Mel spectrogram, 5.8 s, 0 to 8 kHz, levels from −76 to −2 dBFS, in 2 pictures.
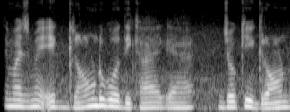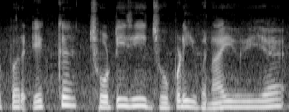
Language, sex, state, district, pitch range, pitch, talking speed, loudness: Hindi, male, Jharkhand, Ranchi, 140-165 Hz, 150 Hz, 195 wpm, -15 LUFS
